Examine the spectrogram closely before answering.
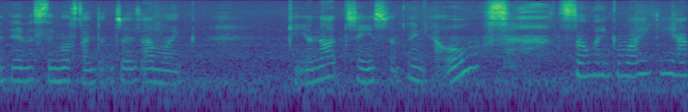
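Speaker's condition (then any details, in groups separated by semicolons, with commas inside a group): No condition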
